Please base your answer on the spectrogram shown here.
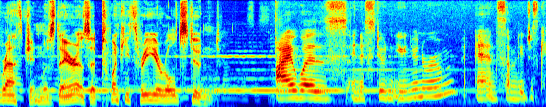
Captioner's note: speaking French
